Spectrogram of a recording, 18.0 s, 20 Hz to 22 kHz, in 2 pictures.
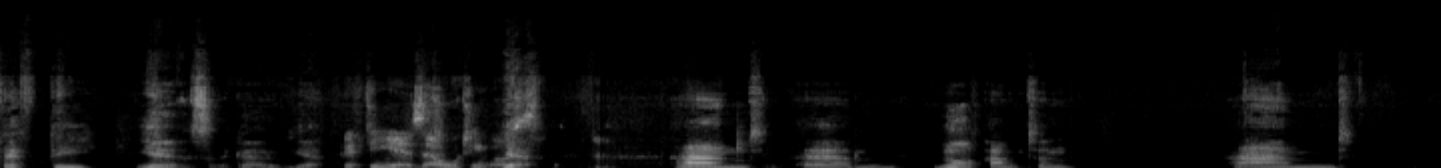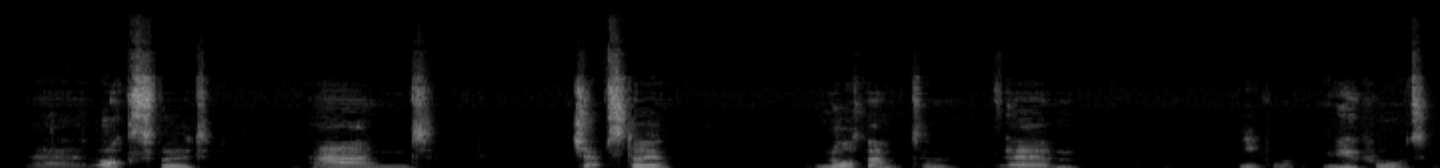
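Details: Adult male stroke survivor with aphasia for seven years since a stroke at age 50, speaking in fragmented, non-fluent speech; non-fluent aphasia.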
